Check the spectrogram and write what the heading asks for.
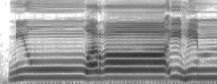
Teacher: یہ واو دیکھنے میں ایک ہے اور پڑھنے میں 2 مرتبہ پڑھا جائے گا، ایک مرتبہ نون کے ساتھ ملا کر اور ایک مرتبہ خود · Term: ادغام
